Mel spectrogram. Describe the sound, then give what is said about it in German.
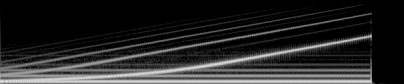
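An analog synthesizer cross-modulation demo with two sine-like VCOs. One holds a steady low tone while the other glides smoothly and continuously upward, the beating tones staying loud throughout before cutting off abruptly. “Ich lasse den einen VCO, den Carrier, auf einem konstanten Ton und stimme den anderen VCO langsam nach oben. Beide VCOs geben eine sinusartige Kurvenform ab.”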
